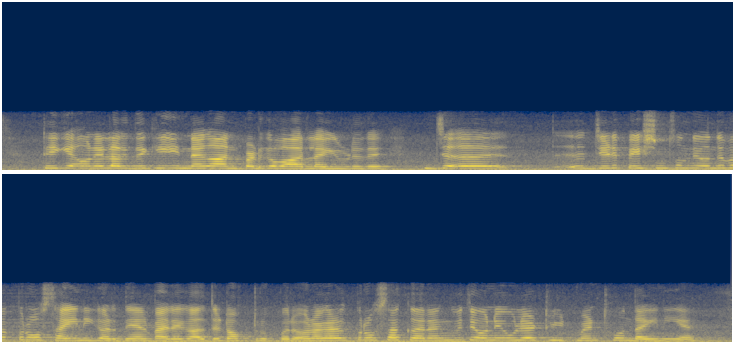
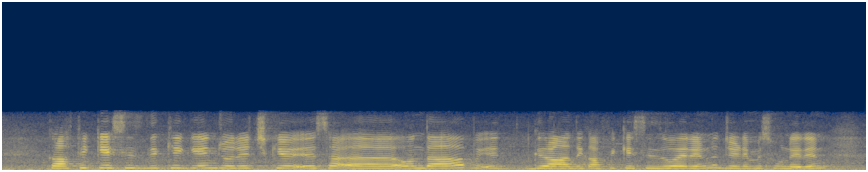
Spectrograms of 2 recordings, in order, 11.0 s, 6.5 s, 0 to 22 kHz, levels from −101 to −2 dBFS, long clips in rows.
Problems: constant background noise, echo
